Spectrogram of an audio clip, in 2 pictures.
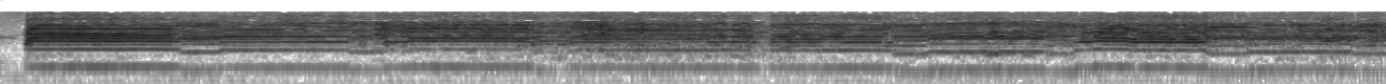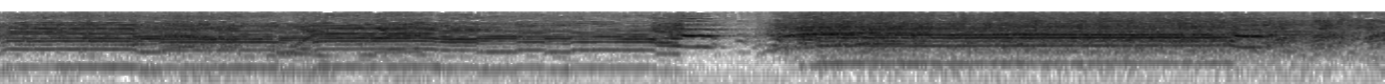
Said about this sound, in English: Mr. Rockford, how about listening to our new act? Oh, all right, if you insist. Ready with your clarinet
